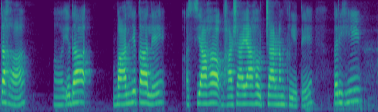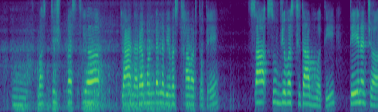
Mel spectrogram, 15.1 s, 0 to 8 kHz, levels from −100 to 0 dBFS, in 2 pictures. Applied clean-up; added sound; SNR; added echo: neural mask model RNNoise.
